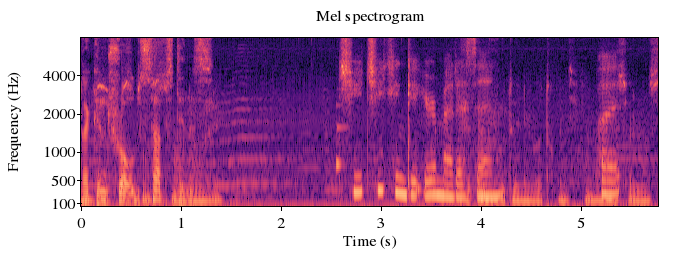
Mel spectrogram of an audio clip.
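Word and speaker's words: Qiqi: I am Chi-Chi. Ah ça se prononce Chichi.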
